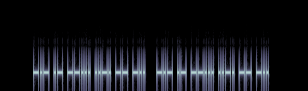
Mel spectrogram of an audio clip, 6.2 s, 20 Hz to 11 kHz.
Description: Morse code, heard as a keyed tone, about 34 wpm, 700 Hz. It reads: KA7FMD KA7FMD
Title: USA Call Signs Repeated 2x 35wpm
